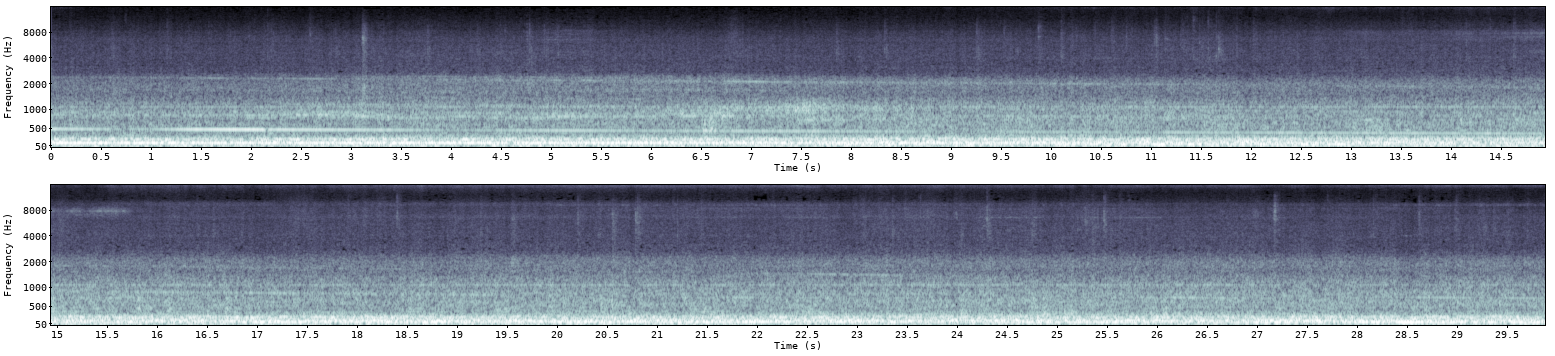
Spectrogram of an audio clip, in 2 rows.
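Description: Running noise of an N700 series Shinkansen heard from inside the passenger car: a steady low rumble, with a faint whine that slowly falls in pitch over the first half.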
